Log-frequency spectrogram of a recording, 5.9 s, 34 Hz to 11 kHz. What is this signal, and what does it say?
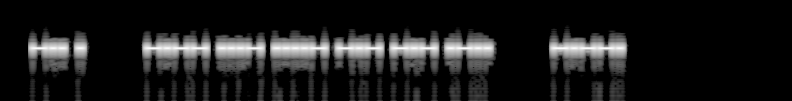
Morse code, heard as a keyed tone, about 34 wpm, 700 Hz. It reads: DE YV4KKL <KN>
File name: UK MASTER QSOs TRAINING / 35WPM / UK MASTER QSOs 0007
